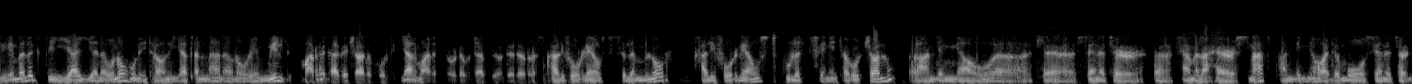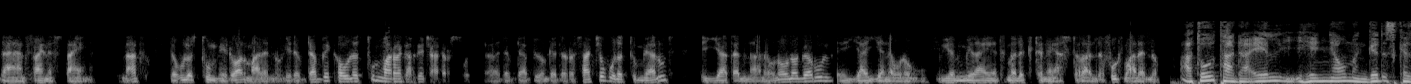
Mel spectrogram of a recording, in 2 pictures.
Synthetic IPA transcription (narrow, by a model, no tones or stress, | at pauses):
jɪheməlɨkʼt̪ʼɨjːajːɛnəwnəwhune̞t̪ʰawnɨjːat̪ʼənːanəwnə̰wjɛmːilma̰rːəɡaɡət͡ʃʼalkʰolːɨɲːalma̰lət̪nəwd̪əβd̪abewnd̪əd̪ərːəsəwkʰalifo̞ɾnijawʊst̪ʼsɨləmːɨno̞ɾ | kʰalifo̞ɾnijawʊst̪ʼhulət̪ːsenet̪ʰə̰ɾo̞t͡ʃːalːua̰nd̪əɲːawkʰəsenət̪ʰəɾkʰaməla̰heɾisnat̪ʰand̪əɲːa̰wad̪əɡmo̞senat̪ʰəɾd̪ajanfajnəst̪ʰa̰jn | nːa̰t̪ | ləhulət̪ːumhe̞d̪walma̰lət̪nə̰wjɛd̪əβd̪abe̞kʰəhulət̪ʰːumːarːəɡaɡət͡ʃʼa̰d̪əɾsod̪əβd̪abewnd̪əd̪ərːəsat͡ʃːɛwhulət̪ːumjalut̪ | ʔɨjːat̪ʼənːa̰nəwnəwnəɡəɾunɨjːajːɛnəwnə̰wjɛmːilajnət̪məlɨkt̪ɨnəwja̰st̪ʰəla̰lːəfut̪ma̰lət̪nəwʔat̪ʰo̞t̪ʰad̪aʔeljɪɦeɲːawməŋɡəd̪ɨskʰə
